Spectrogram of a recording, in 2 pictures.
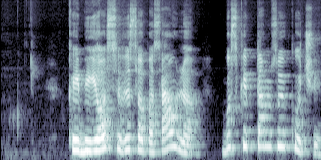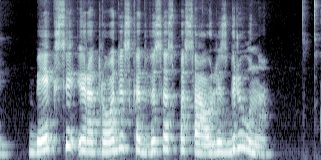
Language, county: Lithuanian, Panevėžys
